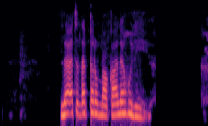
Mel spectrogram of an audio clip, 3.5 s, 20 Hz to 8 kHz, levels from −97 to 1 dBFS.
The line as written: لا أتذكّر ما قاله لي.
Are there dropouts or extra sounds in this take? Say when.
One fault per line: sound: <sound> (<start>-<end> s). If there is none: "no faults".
no faults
